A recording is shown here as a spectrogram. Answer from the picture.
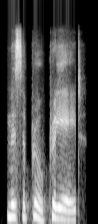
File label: "misappropriate", Indian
